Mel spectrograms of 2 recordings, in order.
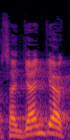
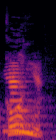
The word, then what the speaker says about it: Zyanya: Bueno, doctora, Sayanya es, ¿verdad? ¿Es correcto cómo pronuncia su nombre? No, mi nombre es Ciania. ¿Ah? Ciania. Yanya. No, Ciania. Ciania, ok.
